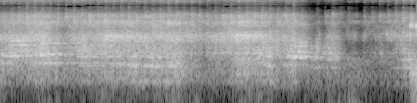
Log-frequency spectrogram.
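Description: Felt-tip marker scratching and squeaking across a whiteboard as writing is done, a continuous rough scraping that stops about three seconds in.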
